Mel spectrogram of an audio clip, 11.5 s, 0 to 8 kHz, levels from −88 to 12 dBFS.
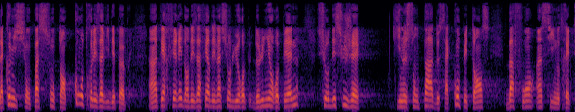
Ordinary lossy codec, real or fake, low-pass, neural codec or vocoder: none; real; 7.2 kHz; none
